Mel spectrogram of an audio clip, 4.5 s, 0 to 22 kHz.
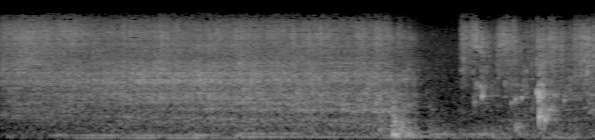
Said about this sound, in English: But I'm going to add about 120 grams or half a cup of raw white rice into my bowl. And we're going to wash it underwater until the water runs clear.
